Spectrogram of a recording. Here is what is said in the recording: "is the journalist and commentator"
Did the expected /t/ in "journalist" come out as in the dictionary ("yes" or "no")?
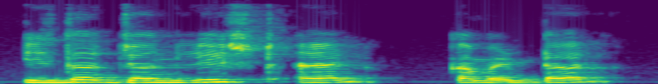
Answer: yes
